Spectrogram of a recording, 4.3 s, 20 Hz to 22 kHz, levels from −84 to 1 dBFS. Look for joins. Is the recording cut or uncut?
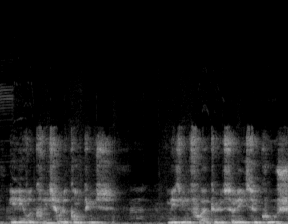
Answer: cut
